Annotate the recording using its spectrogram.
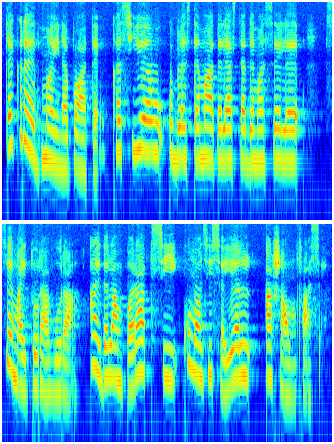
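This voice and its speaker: A woman's voice: fairly high pitch, few pauses, darkish tone, natural voice. A woman voicing a boastful young male fairy-tale hero who blusters in a lisping, folksy way, in an audiobook reading.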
